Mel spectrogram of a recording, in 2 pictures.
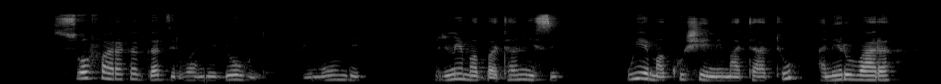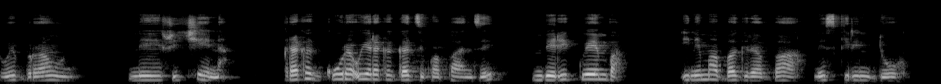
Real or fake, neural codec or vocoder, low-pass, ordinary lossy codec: real; none; 10.8 kHz; Opus, 64 kbps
